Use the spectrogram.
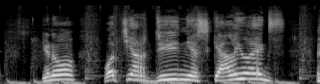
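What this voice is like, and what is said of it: Put-on Scottish accent. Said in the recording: “the Scottish accent”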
